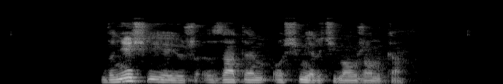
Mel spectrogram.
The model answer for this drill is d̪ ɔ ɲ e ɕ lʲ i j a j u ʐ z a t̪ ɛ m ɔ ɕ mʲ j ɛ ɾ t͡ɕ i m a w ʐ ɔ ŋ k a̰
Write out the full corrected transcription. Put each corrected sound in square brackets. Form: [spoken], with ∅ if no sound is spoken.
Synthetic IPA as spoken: d̪ ɔ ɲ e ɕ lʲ i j [ɛ] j u ʐ z a t̪ ɛ m ɔ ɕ mʲ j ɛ ɾ t͡ɕ i m a w ʐ ɔ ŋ k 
